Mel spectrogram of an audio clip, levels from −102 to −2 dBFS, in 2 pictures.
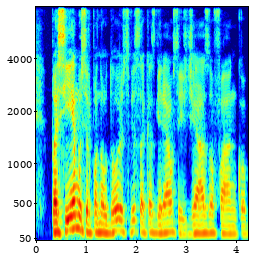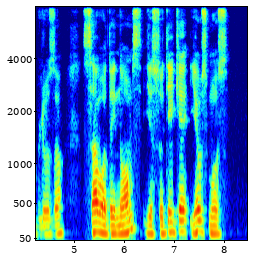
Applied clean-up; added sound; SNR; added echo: none; none; none; none.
